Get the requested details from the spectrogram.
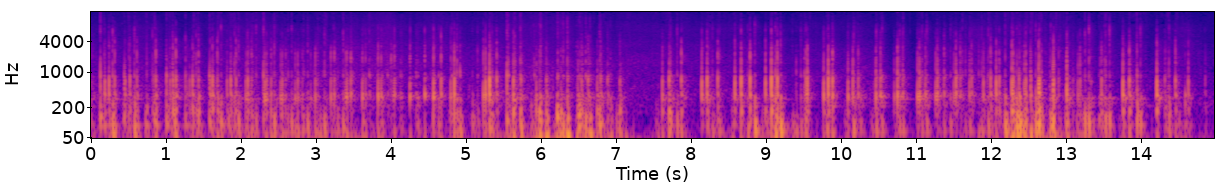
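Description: Fingertips and nails tap rapidly on the leather upper of a single black smooth-leather Chelsea boot with an elastic side panel, held up hollow and empty. The result is a dense, steady patter of soft, dull thunks with a low, hollow body and very short decay. There is a brief lull partway through.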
